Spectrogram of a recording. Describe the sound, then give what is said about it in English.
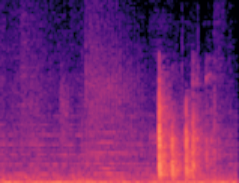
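A die rolled for an attack roll clatters onto a keyboard in a quick burst of several sharp, bouncing clicks, fairly loud over a steady low background rumble. “I'll do that again because it landed on the keyboard.”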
